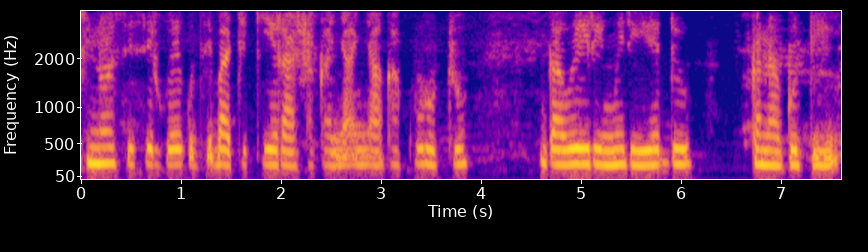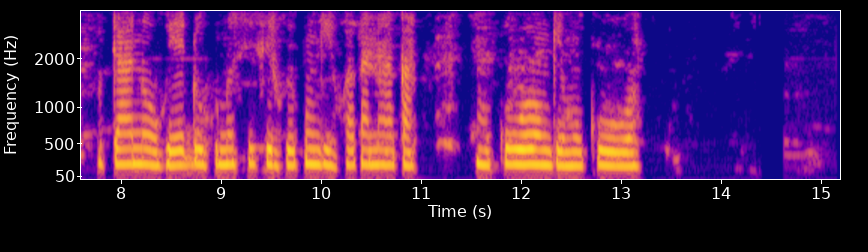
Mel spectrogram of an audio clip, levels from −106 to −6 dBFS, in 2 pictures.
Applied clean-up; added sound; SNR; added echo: none; none; none; none.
